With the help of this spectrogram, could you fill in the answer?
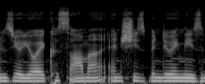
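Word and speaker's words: Yayoi Kusama: Shout outs to Yoyoi Kusama.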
